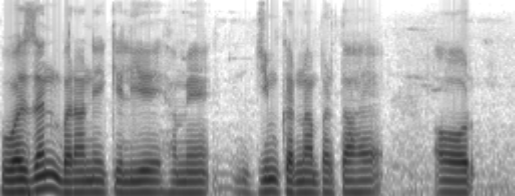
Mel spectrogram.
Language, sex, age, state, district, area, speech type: Urdu, male, 18-30, Bihar, Supaul, rural, spontaneous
